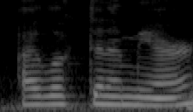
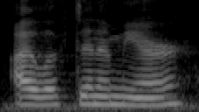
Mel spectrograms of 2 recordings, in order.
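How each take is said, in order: First: It is said more quietly. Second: It is said more loudly.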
